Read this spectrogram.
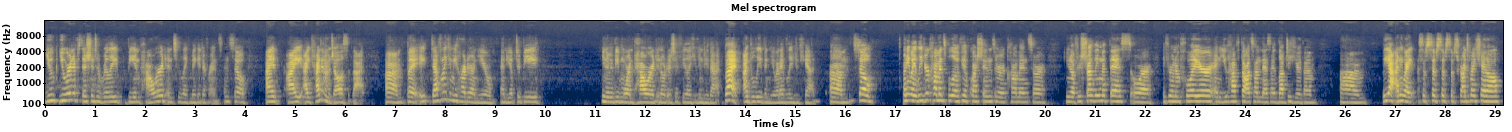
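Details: Adult woman, a speech-language pathologist, who describes herself as a person who stutters: stuttering.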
